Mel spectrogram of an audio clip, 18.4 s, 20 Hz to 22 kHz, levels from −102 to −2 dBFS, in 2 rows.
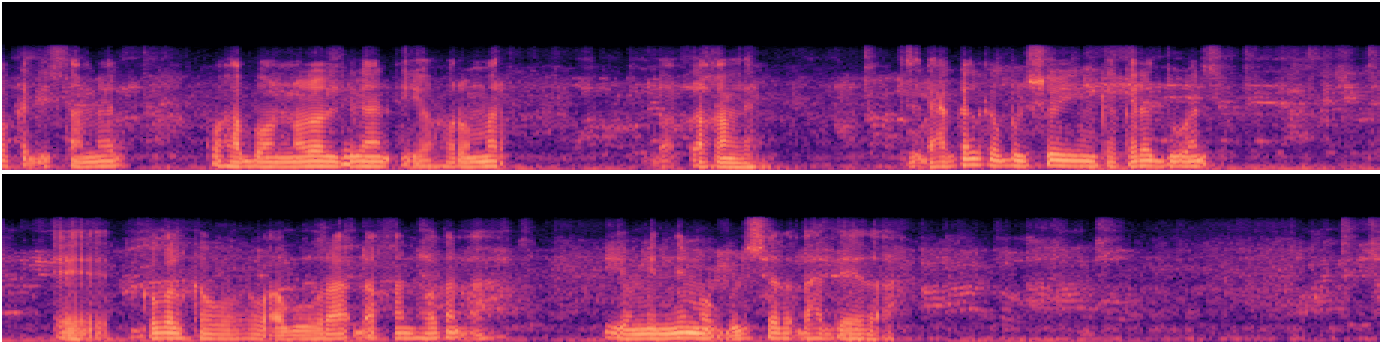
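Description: Speech carried over an AMR wideband (HD Voice) link at 23.05 kbit/s, band-limited with nothing above 7.7 kHz as that path gives, and no technical fault to report.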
